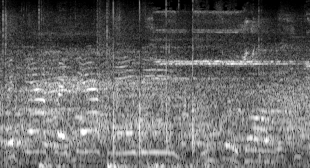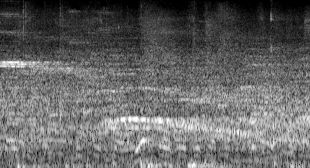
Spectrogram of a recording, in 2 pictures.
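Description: Young women shout and call out to each other in a large echoing gym.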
